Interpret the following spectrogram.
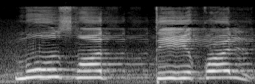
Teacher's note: दाल के ऊपर तशदीद है, दो बार दाल अदा होगा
